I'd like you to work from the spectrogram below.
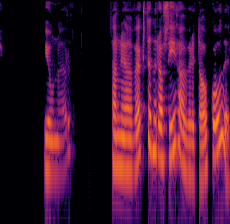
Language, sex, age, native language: Icelandic, female, 50-59, Icelandic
